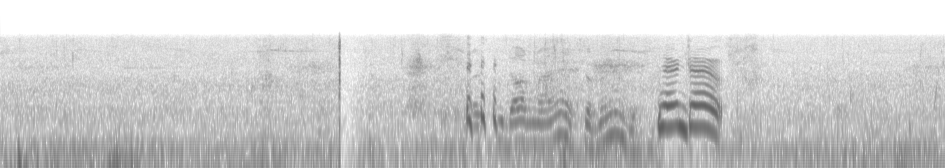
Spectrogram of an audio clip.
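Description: Water splashes and laps as a dog swims.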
